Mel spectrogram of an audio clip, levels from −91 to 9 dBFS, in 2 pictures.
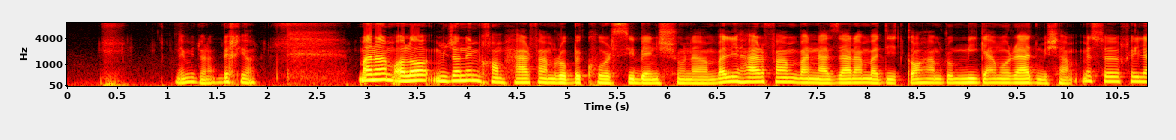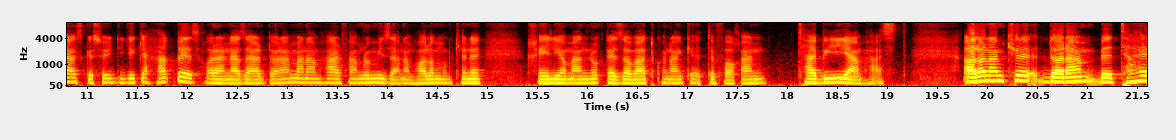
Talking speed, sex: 150 wpm, male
